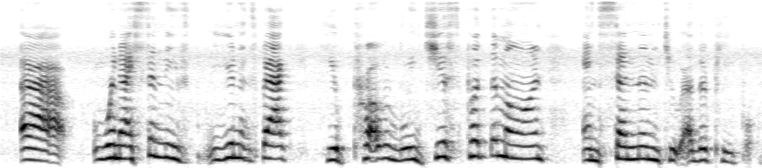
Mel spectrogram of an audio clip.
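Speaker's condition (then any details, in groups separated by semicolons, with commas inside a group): Cerebral palsy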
